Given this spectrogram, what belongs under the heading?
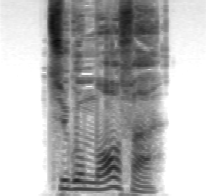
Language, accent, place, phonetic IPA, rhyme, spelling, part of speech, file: German, Germany, Berlin, [t͡syɡoˈmɔʁfɐ], -ɔʁfɐ, zygomorpher, adjective, De-zygomorpher.ogg
- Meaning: inflection of zygomorph: 1. strong/mixed nominative masculine singular 2. strong genitive/dative feminine singular 3. strong genitive plural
